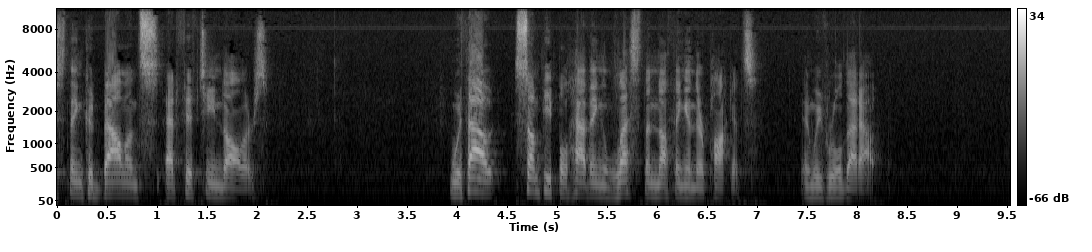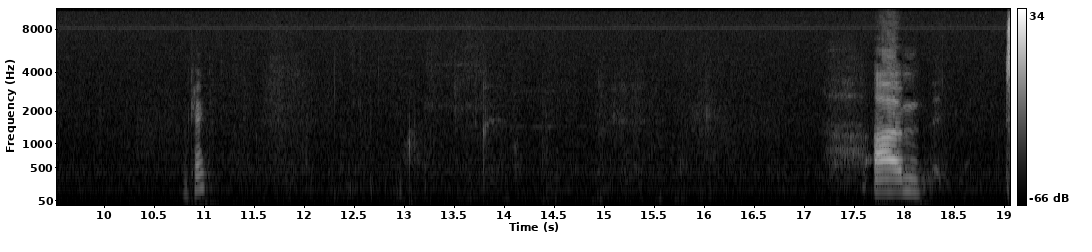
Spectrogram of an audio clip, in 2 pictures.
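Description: A middle-aged man lectures calmly through a clip-on microphone, with pauses.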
